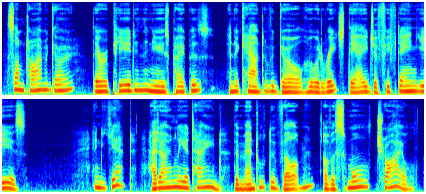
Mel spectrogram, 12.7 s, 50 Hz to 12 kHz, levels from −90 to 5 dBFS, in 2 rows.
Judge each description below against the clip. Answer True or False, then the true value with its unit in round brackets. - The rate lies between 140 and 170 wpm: True (155 wpm)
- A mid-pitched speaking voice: True (155 Hz)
